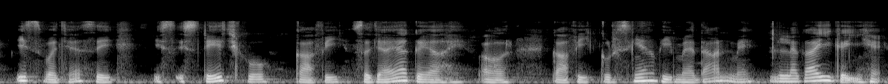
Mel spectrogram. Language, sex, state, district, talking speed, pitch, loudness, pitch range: Hindi, male, Uttar Pradesh, Etah, 130 wpm, 115 Hz, -16 LUFS, 105-135 Hz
